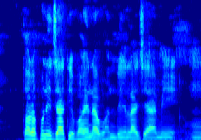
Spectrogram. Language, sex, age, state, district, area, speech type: Nepali, male, 18-30, West Bengal, Kalimpong, rural, spontaneous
